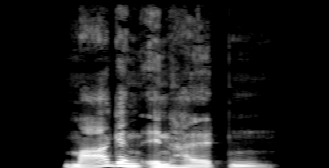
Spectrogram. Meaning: dative plural of Mageninhalt
- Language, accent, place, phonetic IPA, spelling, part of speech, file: German, Germany, Berlin, [ˈmaːɡŋ̍ˌʔɪnhaltn̩], Mageninhalten, noun, De-Mageninhalten.ogg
